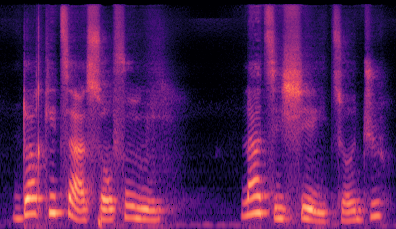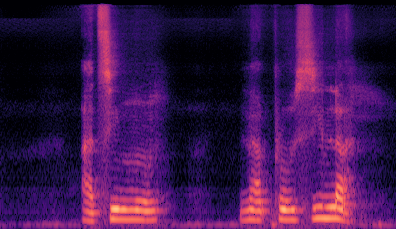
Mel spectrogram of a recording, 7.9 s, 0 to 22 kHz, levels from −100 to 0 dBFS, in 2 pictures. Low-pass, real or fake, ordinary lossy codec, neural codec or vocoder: none; fake; none; autoencoder, 48 kHz, 32 numbers a frame, DAC-VAE, trained on Japanese speech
